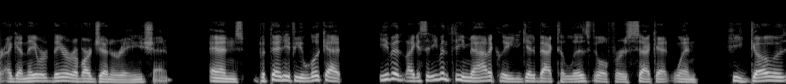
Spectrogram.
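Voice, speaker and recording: A man hosting a podcast in casual chat, excitable and rambling, laughing between thoughts, on a home podcast mic. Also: mid-range voice, no echo, muffled recording. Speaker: podcast host.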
